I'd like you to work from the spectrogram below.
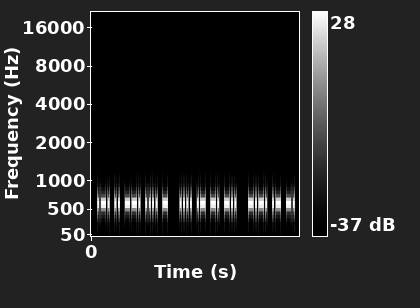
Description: Morse code, heard as a keyed tone, about 34 wpm, 600 Hz. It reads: RIGHT HAND CAN
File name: the old man and the sea 2 35wpm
